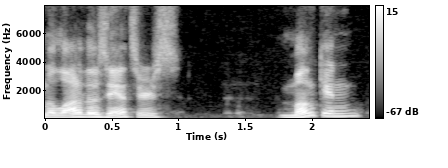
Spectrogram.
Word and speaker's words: Monken: Um, second, as you saw from a lot of those answers, Monkin rhymes with not flunking.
